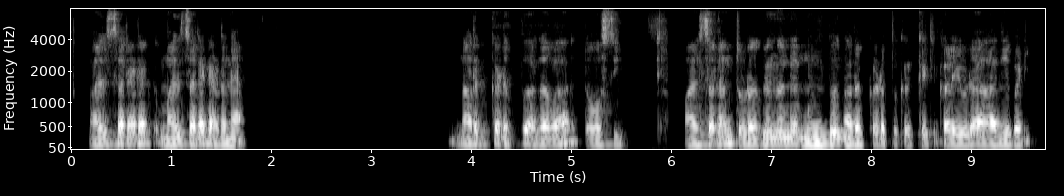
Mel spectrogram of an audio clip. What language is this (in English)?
Malayalam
